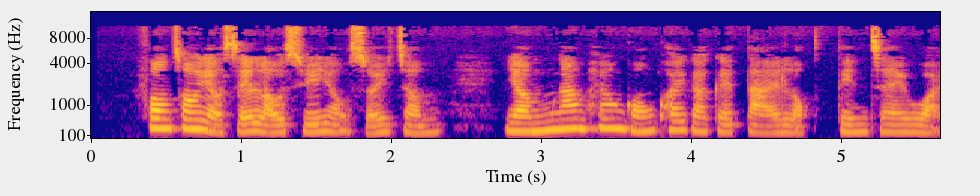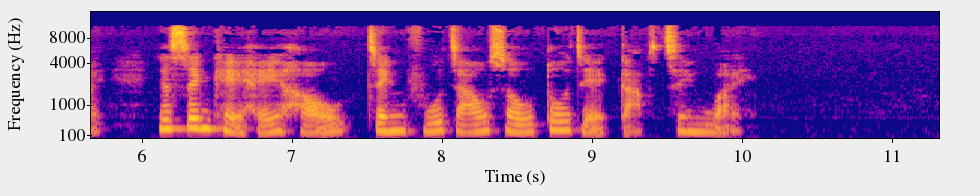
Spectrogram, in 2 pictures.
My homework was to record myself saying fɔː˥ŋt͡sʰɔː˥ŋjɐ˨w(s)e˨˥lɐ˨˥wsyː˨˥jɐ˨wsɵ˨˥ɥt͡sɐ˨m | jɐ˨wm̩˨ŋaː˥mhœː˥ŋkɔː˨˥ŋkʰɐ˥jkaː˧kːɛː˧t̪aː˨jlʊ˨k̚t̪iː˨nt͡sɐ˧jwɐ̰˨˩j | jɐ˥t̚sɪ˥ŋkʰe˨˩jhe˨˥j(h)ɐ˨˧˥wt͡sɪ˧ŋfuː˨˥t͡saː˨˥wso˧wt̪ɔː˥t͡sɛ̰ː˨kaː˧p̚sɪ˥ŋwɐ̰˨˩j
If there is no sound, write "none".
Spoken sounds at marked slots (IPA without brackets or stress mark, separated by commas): s, h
